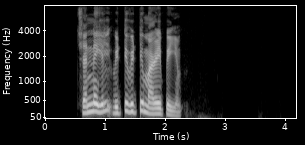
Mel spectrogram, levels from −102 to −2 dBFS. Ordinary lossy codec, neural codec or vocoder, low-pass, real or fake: none; none; none; real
